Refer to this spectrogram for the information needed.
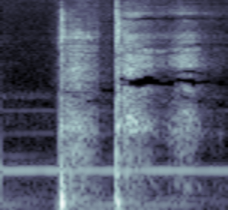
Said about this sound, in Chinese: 司机的话一落，凤年猛地咳嗽两声，宝四手本能的一护他，只觉得满手都是黏腻。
